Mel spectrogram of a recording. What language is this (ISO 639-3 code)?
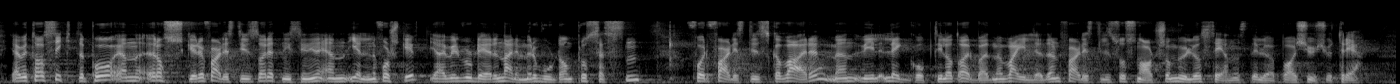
nor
